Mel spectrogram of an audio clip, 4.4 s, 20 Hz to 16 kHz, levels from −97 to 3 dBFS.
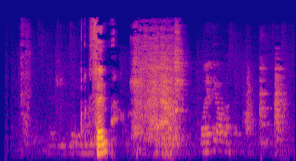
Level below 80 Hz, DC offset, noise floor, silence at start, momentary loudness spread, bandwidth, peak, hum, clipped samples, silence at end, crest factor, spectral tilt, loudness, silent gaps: -76 dBFS; under 0.1%; -57 dBFS; 0.3 s; 24 LU; 11.5 kHz; 0 dBFS; none; under 0.1%; 0.15 s; 26 dB; -4 dB/octave; -24 LUFS; none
